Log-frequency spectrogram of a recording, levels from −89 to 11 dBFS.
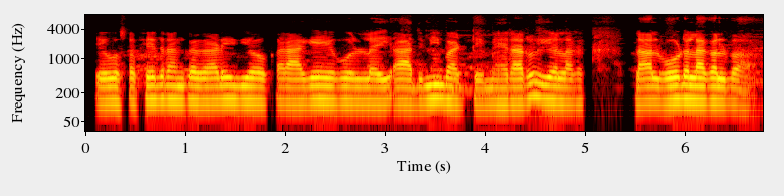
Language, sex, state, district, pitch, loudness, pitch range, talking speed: Bhojpuri, male, Uttar Pradesh, Ghazipur, 130 Hz, -22 LUFS, 125-135 Hz, 185 wpm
